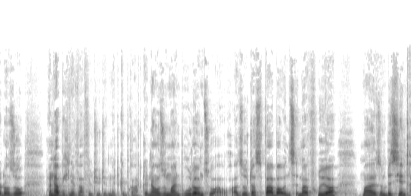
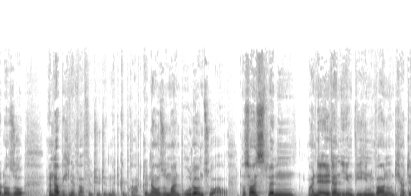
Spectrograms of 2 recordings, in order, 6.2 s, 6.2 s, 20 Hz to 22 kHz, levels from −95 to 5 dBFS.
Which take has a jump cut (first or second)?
second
